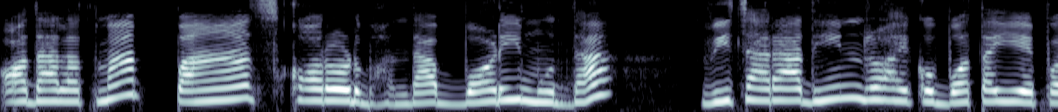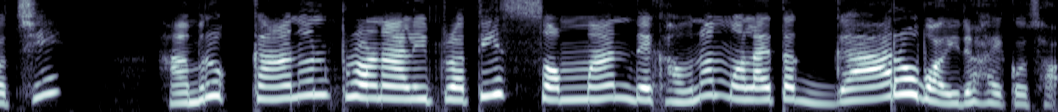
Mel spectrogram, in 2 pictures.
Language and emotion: Nepali, disgusted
